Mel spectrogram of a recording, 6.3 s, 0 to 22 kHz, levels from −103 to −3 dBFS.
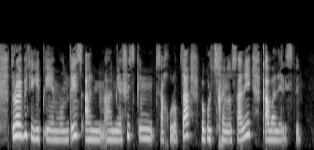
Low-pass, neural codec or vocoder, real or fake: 7.2 kHz; none; real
